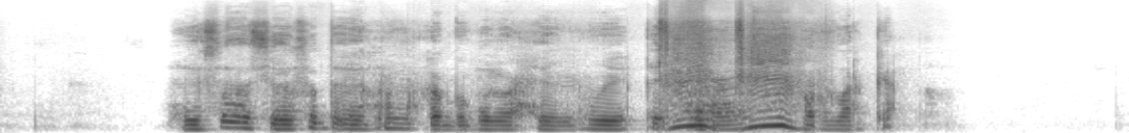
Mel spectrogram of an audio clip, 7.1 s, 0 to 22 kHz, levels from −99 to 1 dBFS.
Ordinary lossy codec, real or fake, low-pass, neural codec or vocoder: none; fake; none; codec, 44.1 kHz, 3.4 kbps, Pupu-Codec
